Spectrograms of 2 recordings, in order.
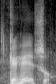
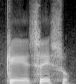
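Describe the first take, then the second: First: The s in "es" is dropped. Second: The s in "es" is pronounced. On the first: "drop the S's" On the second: "instead of saying"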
